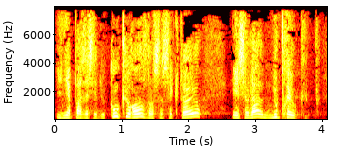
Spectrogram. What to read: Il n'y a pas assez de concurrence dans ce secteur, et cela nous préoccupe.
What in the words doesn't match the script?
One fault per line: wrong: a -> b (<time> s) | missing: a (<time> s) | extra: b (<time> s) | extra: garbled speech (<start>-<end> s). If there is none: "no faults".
no faults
